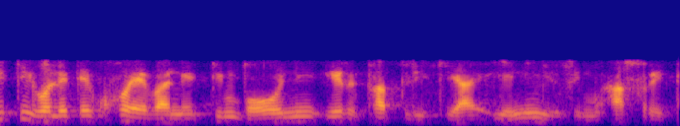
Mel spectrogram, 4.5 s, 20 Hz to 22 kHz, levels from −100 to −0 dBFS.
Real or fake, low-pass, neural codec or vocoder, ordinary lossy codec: real; 3.6 kHz; none; none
